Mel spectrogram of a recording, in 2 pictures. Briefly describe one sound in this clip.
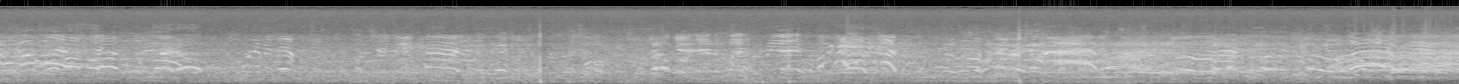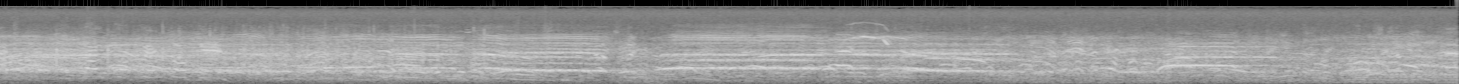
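A football crowd shouts and chants outdoors.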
